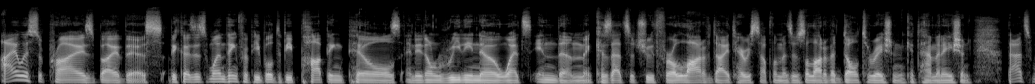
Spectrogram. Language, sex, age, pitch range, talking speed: English, male, 30-49, 95-110 Hz, 240 wpm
